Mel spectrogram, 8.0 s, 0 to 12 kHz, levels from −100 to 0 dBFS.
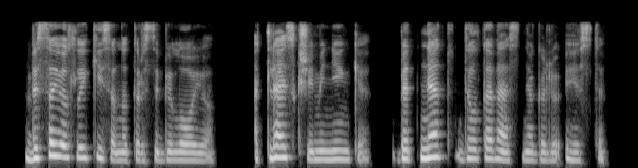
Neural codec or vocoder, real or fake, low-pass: none; real; 7.2 kHz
